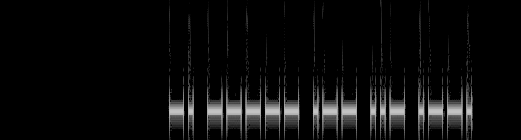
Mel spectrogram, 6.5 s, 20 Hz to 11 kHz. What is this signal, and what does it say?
Morse code, heard as a keyed tone, about 20 wpm, 700 Hz. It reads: N0WUP
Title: USA Call Signs - 5 Characters - Repeated 2x - 20wpm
